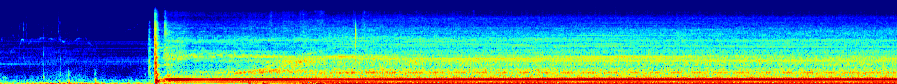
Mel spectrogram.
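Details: Trane condenser fan motor after replacement: a click, then the new motor spins up to a steady, even hum with no grinding, rubbing or wobble; healthy fan motor before the amp-draw check.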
